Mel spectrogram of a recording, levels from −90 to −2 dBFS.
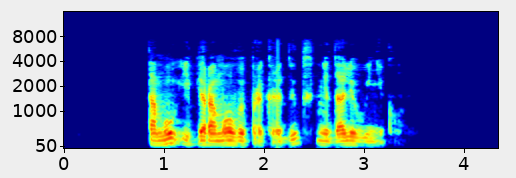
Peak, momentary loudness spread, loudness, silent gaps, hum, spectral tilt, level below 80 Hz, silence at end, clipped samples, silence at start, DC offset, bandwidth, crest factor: -2 dBFS; 12 LU; -20 LUFS; none; none; -7.5 dB/octave; -64 dBFS; 1.15 s; under 0.1%; 0.85 s; under 0.1%; 7 kHz; 20 dB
